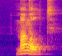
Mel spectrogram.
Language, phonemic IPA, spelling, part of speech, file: Dutch, /ˈmɑŋəɫt/, mangelt, verb, Nl-mangelt.ogg
- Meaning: inflection of mangelen: 1. second/third-person singular present indicative 2. plural imperative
